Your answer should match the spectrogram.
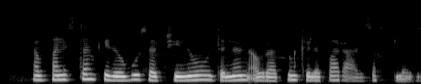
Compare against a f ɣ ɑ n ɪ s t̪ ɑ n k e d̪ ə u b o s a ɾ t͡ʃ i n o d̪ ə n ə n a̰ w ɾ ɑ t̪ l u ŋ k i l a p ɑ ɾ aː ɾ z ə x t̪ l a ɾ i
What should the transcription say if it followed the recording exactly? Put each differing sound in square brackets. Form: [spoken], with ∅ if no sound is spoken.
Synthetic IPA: a f ɣ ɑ n ɪ s t̪ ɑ n k e d̪ ə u b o s a ɾ t͡ʃ i n o d̪ ə n ə n a̰ w ɾ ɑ t̪ l u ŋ k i l a p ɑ ɾ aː ɾ z ə x t̪ l a ɾ i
